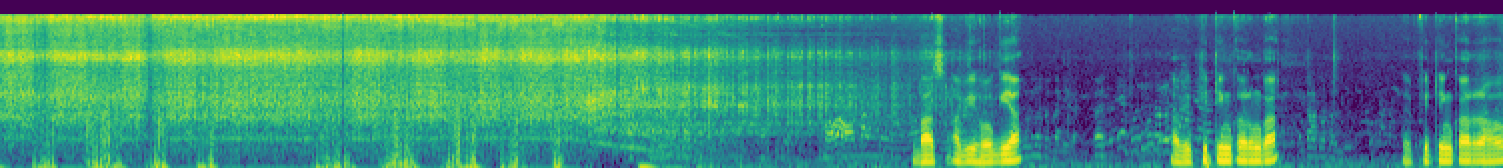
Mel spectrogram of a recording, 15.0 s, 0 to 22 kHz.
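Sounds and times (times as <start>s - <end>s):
angle grinder grinding metal: 0.0s - 10.0s.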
